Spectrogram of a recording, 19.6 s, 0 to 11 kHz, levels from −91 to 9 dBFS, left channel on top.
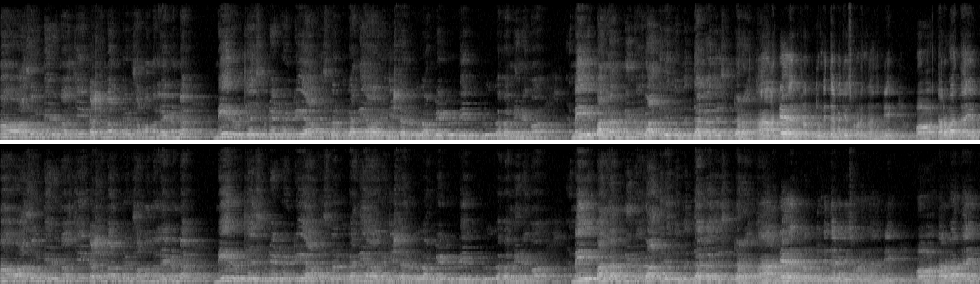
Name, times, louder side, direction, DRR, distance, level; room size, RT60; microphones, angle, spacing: voice 1, 0.0-3.8 4.3-10.8 11.4-15.0 15.6-15.9, left 2 dB, 15° left, -2 dB, 0.4 m, -27 dB
voice 2, 15.1-19.5, left 3 dB, 70° left, 2 dB, 0.7 m, -26 dB
7.8 x 2.7 x 6.0 m, 2.8 s
head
